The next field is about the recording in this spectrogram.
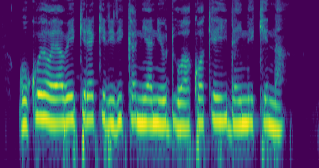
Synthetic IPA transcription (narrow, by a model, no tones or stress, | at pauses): ɡokweɔjawekeɾɛkeɾiɾikanianeodowakwakehiːdainekena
